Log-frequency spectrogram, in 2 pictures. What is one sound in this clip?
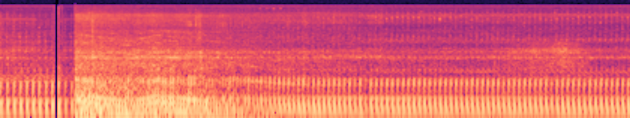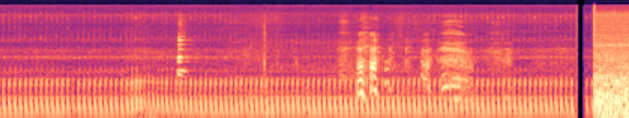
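A motorcycle engine revs and pulls away, then runs steadily along a road.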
